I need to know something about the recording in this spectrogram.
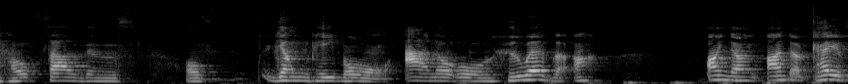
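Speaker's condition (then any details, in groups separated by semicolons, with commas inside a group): Cerebral palsy; wheelchair user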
